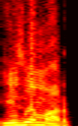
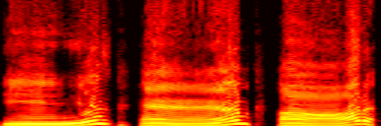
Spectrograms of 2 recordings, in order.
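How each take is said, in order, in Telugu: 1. పదాలు సాగదీయకుండా త్వరగా కలిపి చెప్పబడతాయి. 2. ప్రతి పదం నెమ్మదిగా, విడివిడిగా సాగదీయబడుతుంది. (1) "ఎలా చెప్పాలంటే" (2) "ఇది సాగదీయడం పిల్లలు, ఎల్కేజీ పిల్లలు"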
